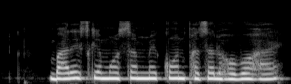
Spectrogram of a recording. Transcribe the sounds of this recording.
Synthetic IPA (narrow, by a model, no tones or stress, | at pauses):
baːɾɪskemɔːsəmːẽkɔːnpʰəsəlɦoboɦaːe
